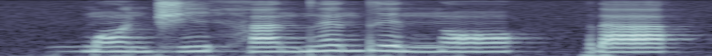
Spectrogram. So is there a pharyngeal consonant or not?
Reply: no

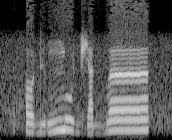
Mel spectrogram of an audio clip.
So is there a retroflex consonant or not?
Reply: no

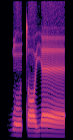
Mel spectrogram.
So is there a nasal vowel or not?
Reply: yes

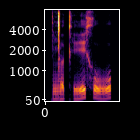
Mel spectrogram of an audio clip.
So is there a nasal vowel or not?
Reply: no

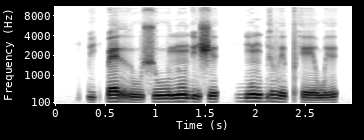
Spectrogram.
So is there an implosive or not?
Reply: yes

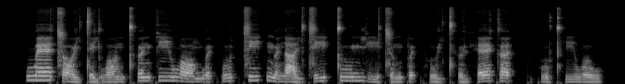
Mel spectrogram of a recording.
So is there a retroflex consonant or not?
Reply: no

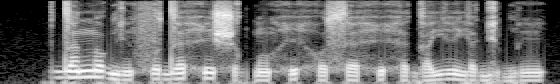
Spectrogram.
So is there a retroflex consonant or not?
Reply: no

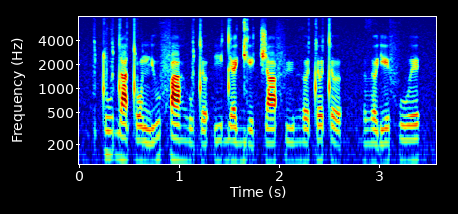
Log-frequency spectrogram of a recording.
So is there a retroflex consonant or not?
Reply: no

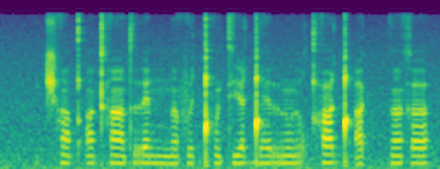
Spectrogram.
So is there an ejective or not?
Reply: yes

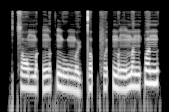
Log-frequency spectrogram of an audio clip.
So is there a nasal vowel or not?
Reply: no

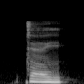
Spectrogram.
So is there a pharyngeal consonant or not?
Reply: no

